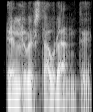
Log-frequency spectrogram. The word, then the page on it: el restaurante: espanhol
